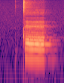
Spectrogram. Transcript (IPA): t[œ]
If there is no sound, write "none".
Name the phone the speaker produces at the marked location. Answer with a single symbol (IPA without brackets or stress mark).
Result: ɛ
